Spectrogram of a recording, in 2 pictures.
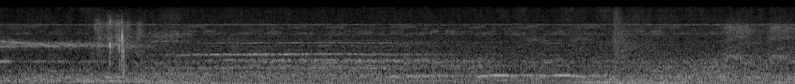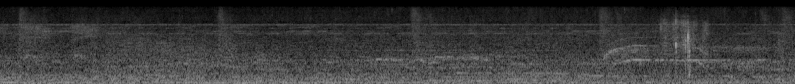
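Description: A book page turns with a quick papery swish.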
